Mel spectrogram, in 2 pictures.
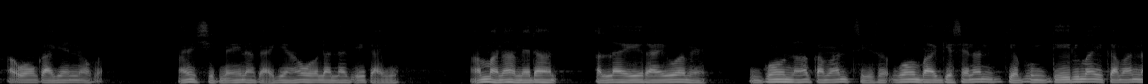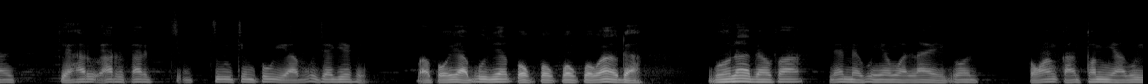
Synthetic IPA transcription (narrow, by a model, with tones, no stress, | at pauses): a̰˨wo˦ŋ˦ka˨ɡe˦no˨so̰˨ | a˦nʃi˨tme˨i˦na˨ka̰˨ɡe˦a˦nwo˦la˦la˦bi˨i˦ka̰˨ɡi˦ | a̰˨˦nma˨na˦˨me˨da˦˨n | a˨lːa˦ji˦ɾa˨ji˦wa˦me˨ | ɡo˦nːa˨˦ka˨ma˦nte˨s̬o˦ɡo˦nba˨ɡe˨se˨na˦nɡe˨bu˨nde˨ɾi˦ma˦ji˨ka˨ma˦nːa˨ | ɡe˨a˦ɾa˦ɾt͡ʃu˦ti˦mpu˦kja˨bu˦d͡ʒa˦ɡe˦fḛ˨ | ba̰˨po˨kja˨bu˦d͡ʒa˦po˨k̚po˨k̚po˨k̚po˨ka˦˨da˨ | ɡo˨˦na˦be˨nfa˦ | me˦me˨bu˦ɲe˦nwa˨lːa˦ji˨ɡo˦n | po˨ka˦nka˨˦nto˦mɲa˨bu˦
